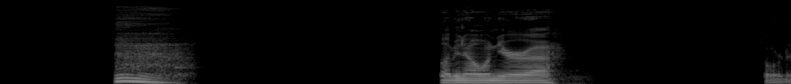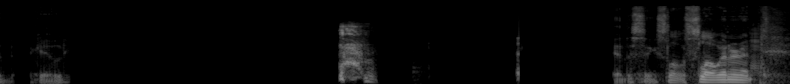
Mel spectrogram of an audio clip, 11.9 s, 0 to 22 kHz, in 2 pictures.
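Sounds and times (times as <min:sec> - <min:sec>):
speech: 0:00.8 - 0:01.4, 0:03.3 - 0:04.3, 0:05.7 - 0:06.5, 0:08.6 - 0:08.8, 0:10.6 - 0:11.8
person coughing: 0:08.5 - 0:08.8.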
